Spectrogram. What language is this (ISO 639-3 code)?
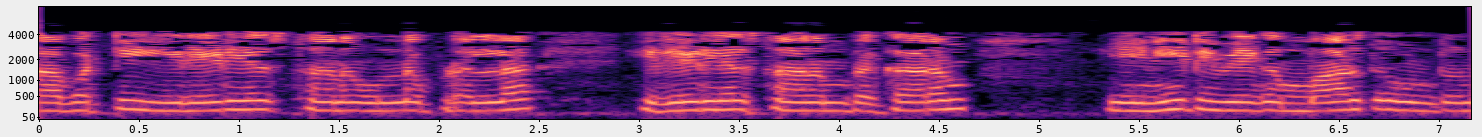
tel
